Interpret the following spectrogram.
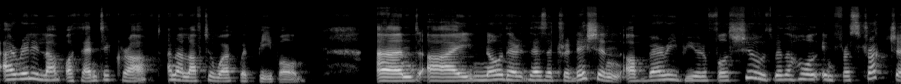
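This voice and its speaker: Gravelly low-voiced middle-aged woman from Pakistan. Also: a little mellow. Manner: thoughtful, with frequent fillers and restarts. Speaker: guest, shoe brand founder. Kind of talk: casual interview answers. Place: at home.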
